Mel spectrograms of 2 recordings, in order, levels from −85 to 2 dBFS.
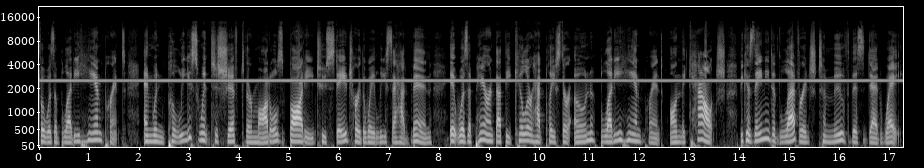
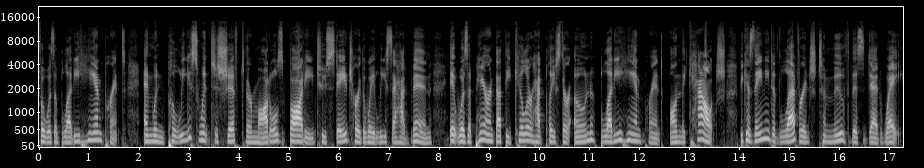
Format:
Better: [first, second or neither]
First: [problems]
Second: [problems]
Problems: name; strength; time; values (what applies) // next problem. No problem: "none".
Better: second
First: high-pitched whine; loud; throughout; 2.5 kHz, 5 dB below the speech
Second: none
